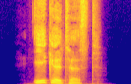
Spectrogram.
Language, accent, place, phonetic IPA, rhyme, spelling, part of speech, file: German, Germany, Berlin, [ˈeːkl̩təst], -eːkl̩təst, ekeltest, verb, De-ekeltest.ogg
- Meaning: inflection of ekeln: 1. second-person singular preterite 2. second-person singular subjunctive II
